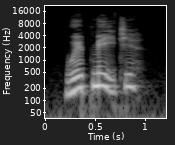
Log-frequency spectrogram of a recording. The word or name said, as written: webmedie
